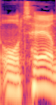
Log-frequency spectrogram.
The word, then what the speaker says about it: auteur: Whereas if you have someone like an auteur looking at this at the end, and geez, I'm probably mispronouncing that. – I think it's one of those words you can pronounce however you want, which is kind of cool. – Auteur. – Yeah, that's how you should do it.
